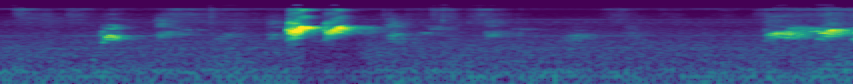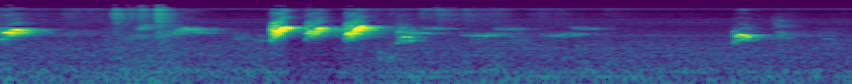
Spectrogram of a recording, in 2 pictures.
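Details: Caged Red-whiskered Bulbul breeding stock on a breeding farm in Thailand giving playful song: sparse bright whistled notes and short clusters of two or three quick phrases, separated by pauses of a second or more.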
